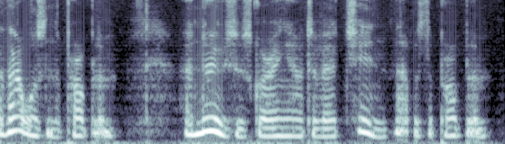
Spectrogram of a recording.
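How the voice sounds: The passage is delivered in a natural reading voice.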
